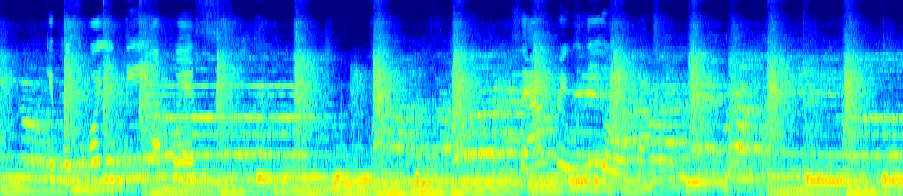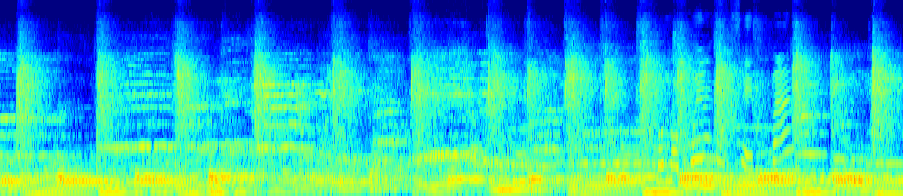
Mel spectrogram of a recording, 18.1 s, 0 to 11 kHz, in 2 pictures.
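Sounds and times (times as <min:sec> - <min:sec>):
bass line: 0:00.0 - 0:18.0
people singing: 0:00.0 - 0:18.0
worship music over loudspeakers: 0:00.0 - 0:18.0.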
